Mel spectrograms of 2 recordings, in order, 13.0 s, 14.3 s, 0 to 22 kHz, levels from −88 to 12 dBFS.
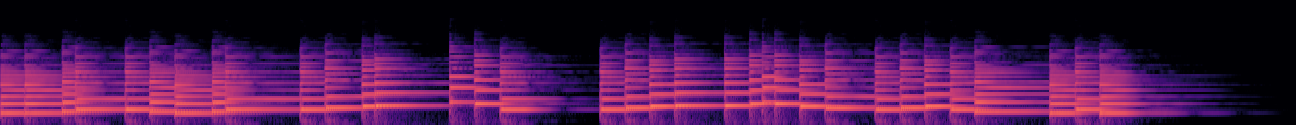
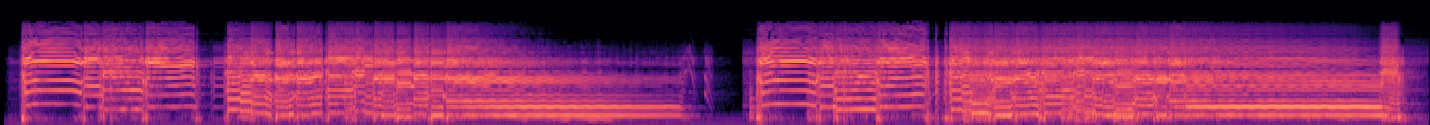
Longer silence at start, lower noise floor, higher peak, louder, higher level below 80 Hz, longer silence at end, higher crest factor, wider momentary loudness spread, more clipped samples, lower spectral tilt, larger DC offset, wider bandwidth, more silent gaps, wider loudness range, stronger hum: second, 0 s vs 0.2 s; first, -80 dBFS vs -46 dBFS; second, -12 dBFS vs -2 dBFS; second, -25 LUFS vs -14 LUFS; second, -64 dBFS vs -54 dBFS; first, 1.3 s vs 0.2 s; about the same, 14 dB vs 14 dB; about the same, 8 LU vs 8 LU; neither; first, -4.5 dB/octave vs -2 dB/octave; neither; second, 7.8 kHz vs 11.5 kHz; neither; about the same, 2 LU vs 4 LU; neither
